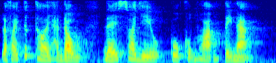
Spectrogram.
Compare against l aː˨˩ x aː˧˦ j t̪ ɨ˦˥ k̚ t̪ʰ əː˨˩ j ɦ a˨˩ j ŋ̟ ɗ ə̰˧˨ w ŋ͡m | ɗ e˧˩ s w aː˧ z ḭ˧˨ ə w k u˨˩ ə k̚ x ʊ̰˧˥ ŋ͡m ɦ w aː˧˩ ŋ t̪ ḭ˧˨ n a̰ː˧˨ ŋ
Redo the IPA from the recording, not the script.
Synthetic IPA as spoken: l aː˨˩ f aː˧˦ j t̪ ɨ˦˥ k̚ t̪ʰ əː˨˩ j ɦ a˨˩ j ŋ̟ ɗ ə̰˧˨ w ŋ͡m | ɗ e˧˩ s w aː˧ z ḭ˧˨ ə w k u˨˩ ə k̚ x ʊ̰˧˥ ŋ͡m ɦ w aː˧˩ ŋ t̪ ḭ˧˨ n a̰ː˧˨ ŋ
